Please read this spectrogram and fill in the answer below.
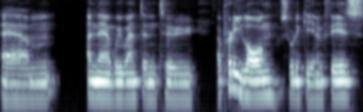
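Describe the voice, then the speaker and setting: A man speaks with a Northern Irish accent. His fairly low voice has a dark, mellow tone. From Northern Ireland, Belfast. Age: 20s. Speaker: bodybuilder. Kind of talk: podcast interview.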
